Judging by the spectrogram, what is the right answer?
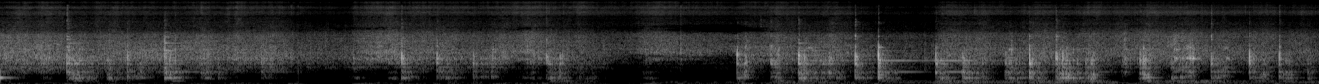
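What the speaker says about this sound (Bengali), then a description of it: "এখন আমি মশলাটা ভালো করে ভেজে নেব।" Ginger-garlic and cumin paste sizzles in oil in a pan while being stirred, with a soft steady frying hiss and repeated scraping strokes that grow more frequent toward the end.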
